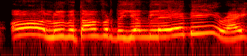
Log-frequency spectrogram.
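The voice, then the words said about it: Put-on street vendor accent. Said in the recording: “I don't know what that accent was”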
